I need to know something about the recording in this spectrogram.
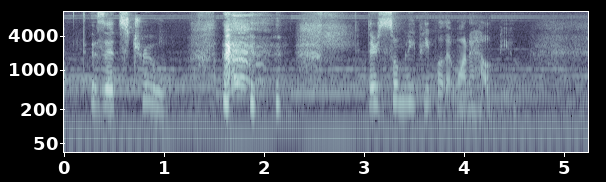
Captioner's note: laugh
